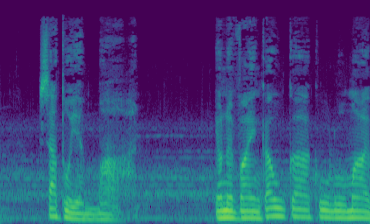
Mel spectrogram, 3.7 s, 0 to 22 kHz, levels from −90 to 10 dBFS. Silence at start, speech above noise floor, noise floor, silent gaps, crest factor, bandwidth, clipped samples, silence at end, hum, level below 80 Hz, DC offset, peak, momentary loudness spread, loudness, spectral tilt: 0 s; 21 dB; -37 dBFS; none; 16 dB; 15 kHz; under 0.1%; 0 s; none; -46 dBFS; under 0.1%; -2 dBFS; 23 LU; -17 LUFS; -7 dB/octave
